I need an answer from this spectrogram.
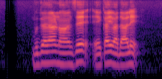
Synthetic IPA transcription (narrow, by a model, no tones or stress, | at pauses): bud̪uɾad̪aːnnʋɐɦans̬eʔeːkaiʋad̪aːle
